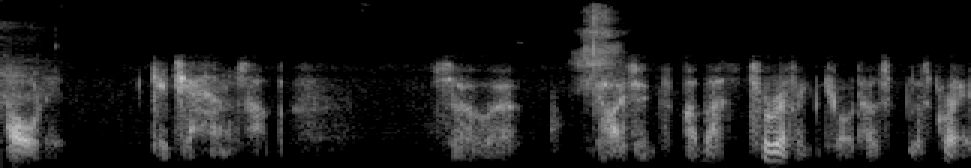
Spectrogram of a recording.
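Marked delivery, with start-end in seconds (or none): 0.0-1.9 soft, quieter, slower put-on male Cockney accent. Retelling a line George said, imitating George's soft Cockney accent. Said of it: "one of those nice, soft Cockney accents".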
